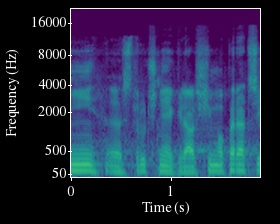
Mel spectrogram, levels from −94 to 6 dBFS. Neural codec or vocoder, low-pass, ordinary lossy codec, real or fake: none; 14.4 kHz; Opus, 32 kbps; real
